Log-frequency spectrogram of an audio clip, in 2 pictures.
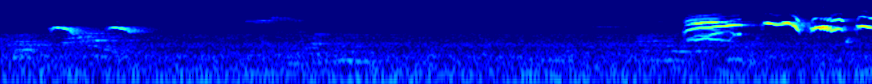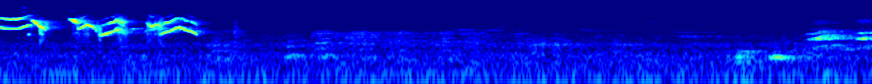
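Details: Oriental magpie-robin practising its song: a brief soft phrase, then a loud two-second burst of fast, swirling whistled notes, with a final phrase just beginning at the close.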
